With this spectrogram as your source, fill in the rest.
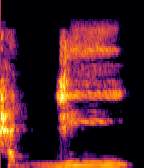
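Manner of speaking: hajji with the j held long for the shadda; teacher demonstrating shadda in hajji; doubled consonant. Shown as a demonstration. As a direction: lean on the doubled j in hajji, slowly. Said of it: "il y a une shadda".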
